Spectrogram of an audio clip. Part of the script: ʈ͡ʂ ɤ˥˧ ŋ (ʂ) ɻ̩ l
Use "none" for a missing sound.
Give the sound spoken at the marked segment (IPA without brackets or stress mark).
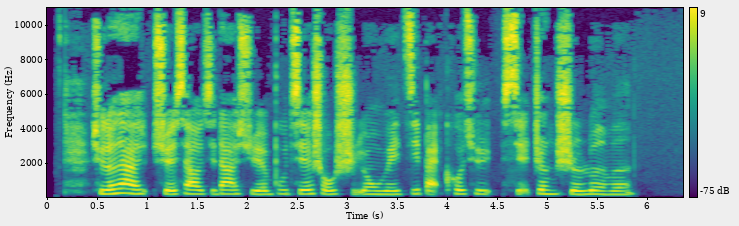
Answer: ʂ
